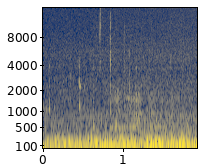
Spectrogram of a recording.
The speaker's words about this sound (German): hört nur das Schmatzen der Wellen.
